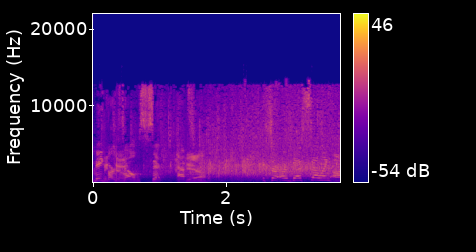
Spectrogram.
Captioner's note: audience applauds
